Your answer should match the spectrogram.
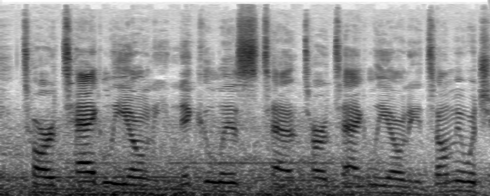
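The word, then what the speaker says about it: Tartaglione: Tartagleone.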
